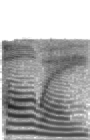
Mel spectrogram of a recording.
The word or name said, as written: hallway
